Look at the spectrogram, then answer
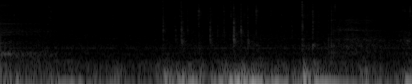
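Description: Someone types quickly on a computer keyboard while juggling two keyboards and two mice, a run of close clicky keystrokes in irregular bursts, fairly quiet, growing busier in the middle.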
